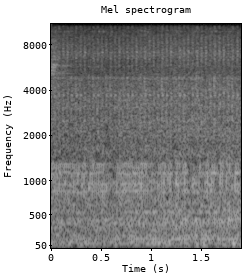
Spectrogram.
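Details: 2012 Honda Civic EX idling: a fast, steady rattling knock appears once the A/C engages, louder on the first switch-on and quieter on the second; source not pinned down.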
